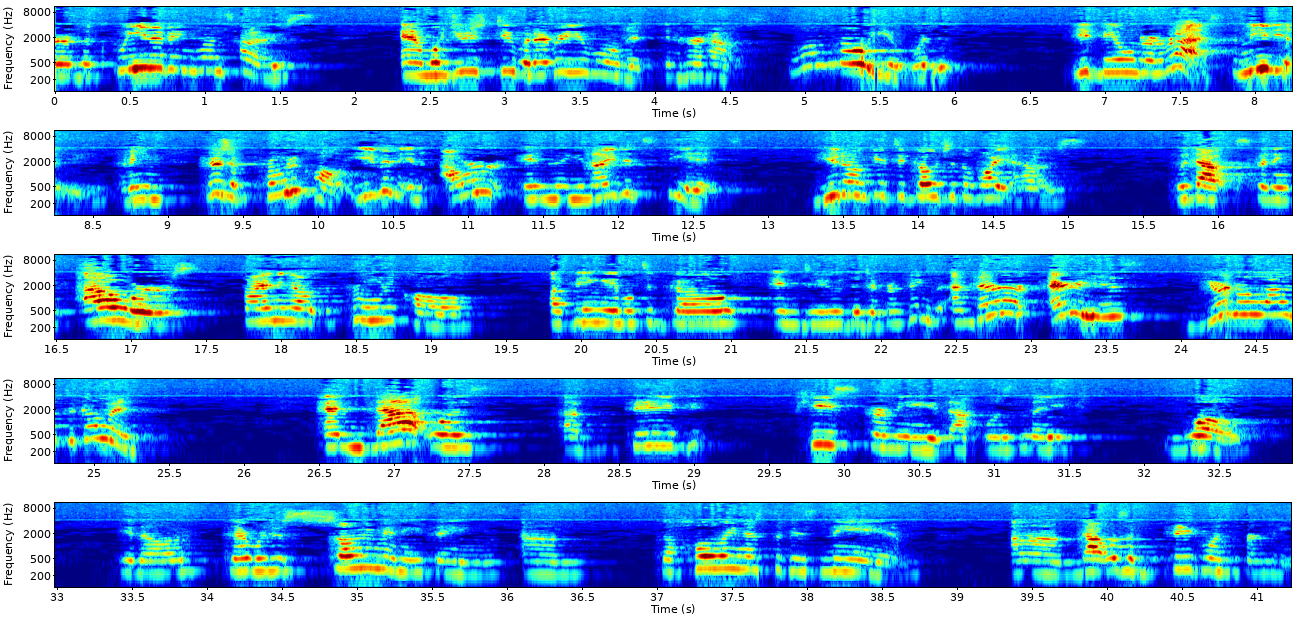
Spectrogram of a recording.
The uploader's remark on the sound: Did my best to salvage the archived recording. We had some technical issues.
